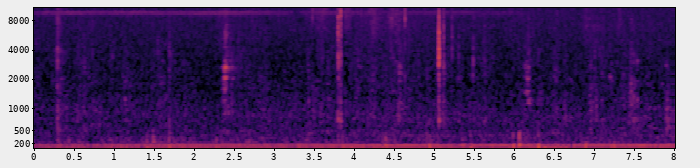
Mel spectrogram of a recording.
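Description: Hoofbeats of a show-jumping horse cantering on sand arena footing between fences, heard as scattered soft knocks and clicks over a steady low hum.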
